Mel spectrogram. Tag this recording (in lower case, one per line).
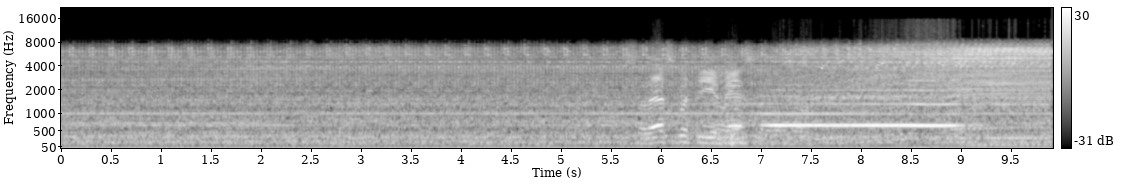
pump (liquid)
